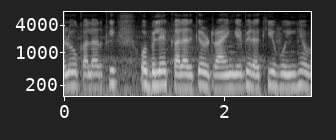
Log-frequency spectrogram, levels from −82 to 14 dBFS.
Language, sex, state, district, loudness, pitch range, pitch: Hindi, female, Bihar, Lakhisarai, -15 LUFS, 170-195 Hz, 180 Hz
